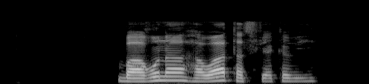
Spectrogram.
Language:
Pashto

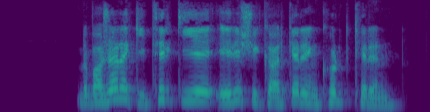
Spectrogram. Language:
Kurdish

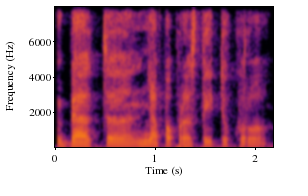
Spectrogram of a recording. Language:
Lithuanian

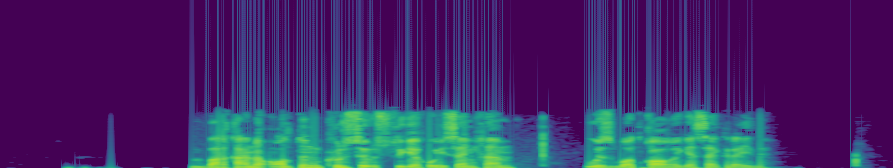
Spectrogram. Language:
Uzbek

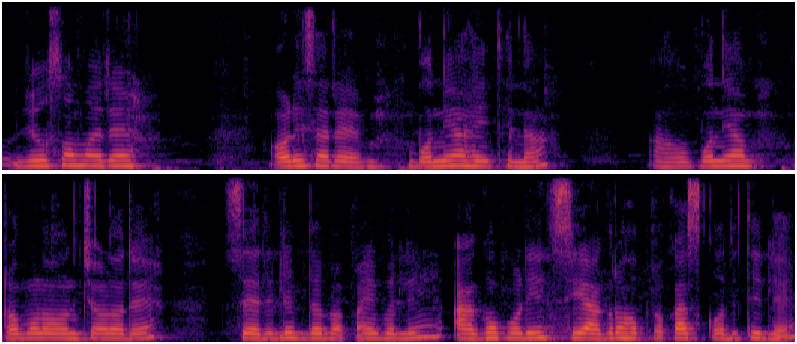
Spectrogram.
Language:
Odia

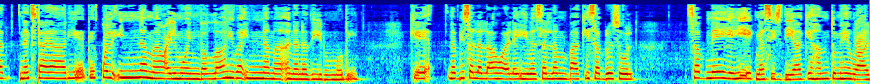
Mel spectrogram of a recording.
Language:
Urdu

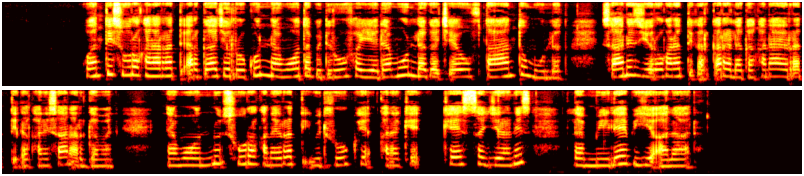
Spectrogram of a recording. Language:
Oromo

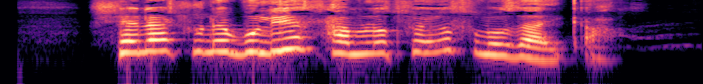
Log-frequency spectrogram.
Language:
Georgian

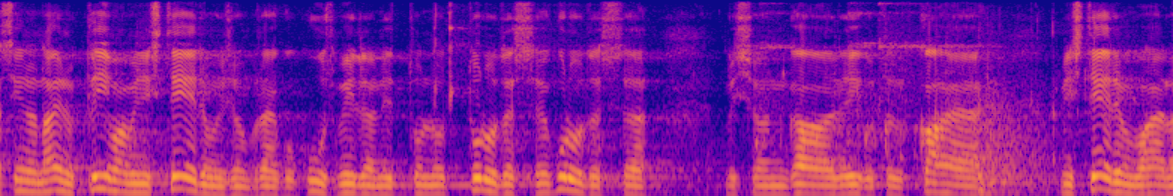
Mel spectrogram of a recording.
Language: Estonian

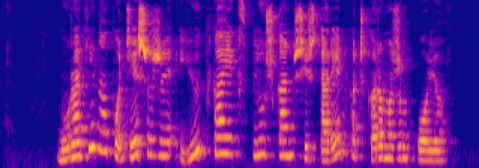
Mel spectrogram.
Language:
Mari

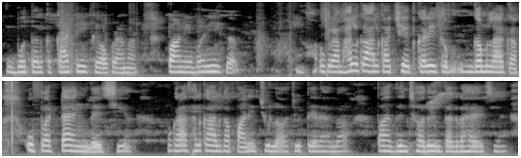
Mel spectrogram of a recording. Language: Maithili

